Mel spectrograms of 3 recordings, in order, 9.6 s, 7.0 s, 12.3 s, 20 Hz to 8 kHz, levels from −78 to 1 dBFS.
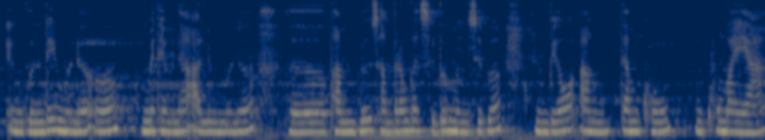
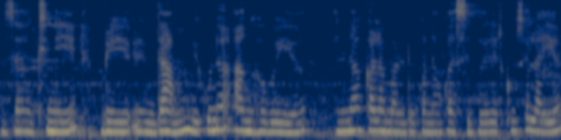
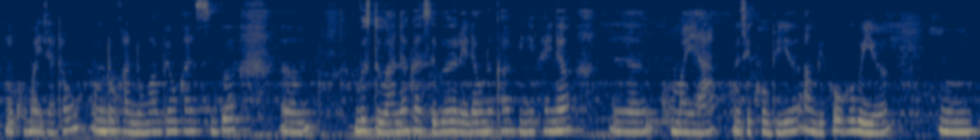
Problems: low volume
